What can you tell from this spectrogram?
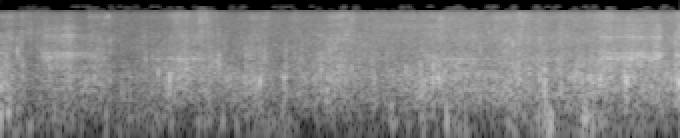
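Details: Footsteps and rustling on a woodland walk outdoors, with no animal voice heard.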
